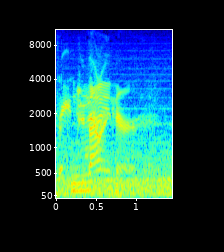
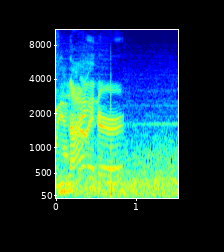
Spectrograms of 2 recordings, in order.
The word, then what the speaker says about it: niner: The number 9 is pronounced niner because niner is almost impossible to confuse with something else.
